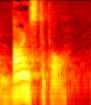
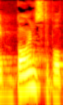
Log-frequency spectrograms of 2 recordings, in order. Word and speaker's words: Barnstaple: So I'm going to try my best to say Barnstable tonight, but you may hear Barnstaple. And in my defense, phonetically, that's what it looks like.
